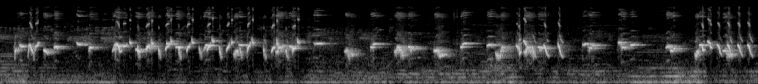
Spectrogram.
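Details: Sooty-headed bulbul singing gacor style, an energetic, near-continuous stream of bright chirping notes that bounce up and down in rapid succession, a few brief gaps, and a low steady hum in the background.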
